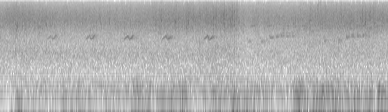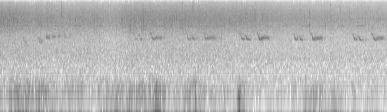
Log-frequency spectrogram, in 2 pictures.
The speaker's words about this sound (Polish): Ależ wieje, ale śpiewak, jak słychać, się tym nie przejmuje.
